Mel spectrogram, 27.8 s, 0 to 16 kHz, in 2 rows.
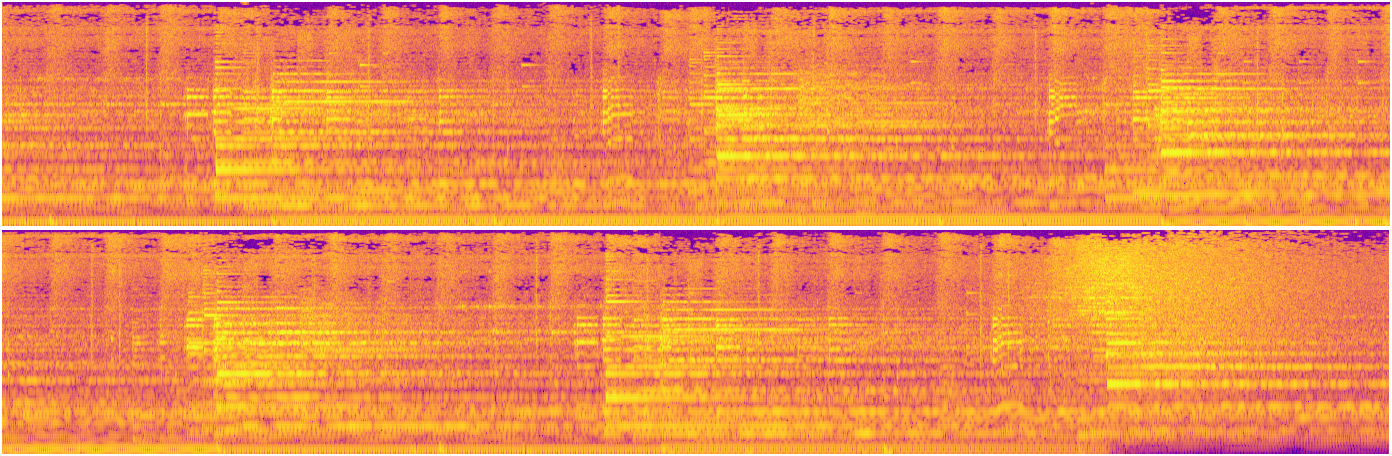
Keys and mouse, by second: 0.1 s, 8.2 s, 13.1 Tab, 16.5-26.5 middle drag, 26.5 z.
